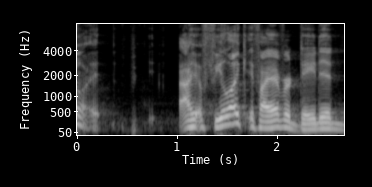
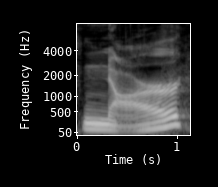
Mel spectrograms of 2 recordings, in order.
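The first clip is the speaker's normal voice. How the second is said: echoed mock-Australian "no"; questioning no in an Australian accent; 4 semitones lower than usual. Host echoes the guest's joke, in Australian accent. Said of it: "people with Australian accents".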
